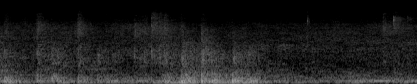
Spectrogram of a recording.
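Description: Combat robot arena sound: a steady low hum under a noisy background, with a few faint knocks and clatters around the middle.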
